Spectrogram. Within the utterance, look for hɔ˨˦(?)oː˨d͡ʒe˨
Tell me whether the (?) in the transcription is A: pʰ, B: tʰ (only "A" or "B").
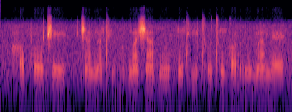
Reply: A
